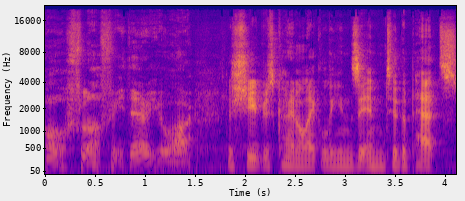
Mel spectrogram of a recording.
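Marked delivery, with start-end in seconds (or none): 0.0-1.5 low, deep giant one-eyed creature voice. Voicing the Cyclops greeting its returned sheep: Cyclops voice. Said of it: "the Cyclops look down at it ... and goes".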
